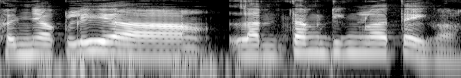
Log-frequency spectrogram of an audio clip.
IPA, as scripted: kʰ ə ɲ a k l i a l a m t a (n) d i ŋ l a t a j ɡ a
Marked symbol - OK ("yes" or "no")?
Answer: no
